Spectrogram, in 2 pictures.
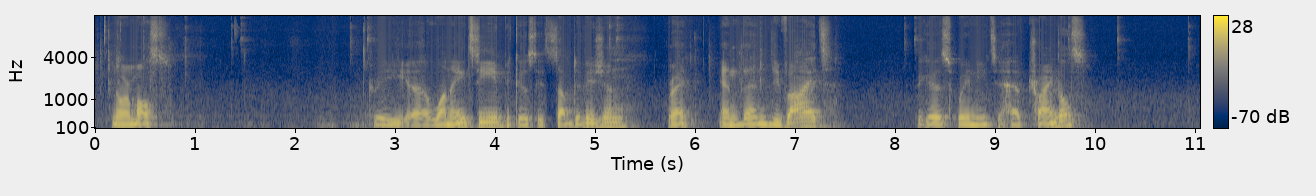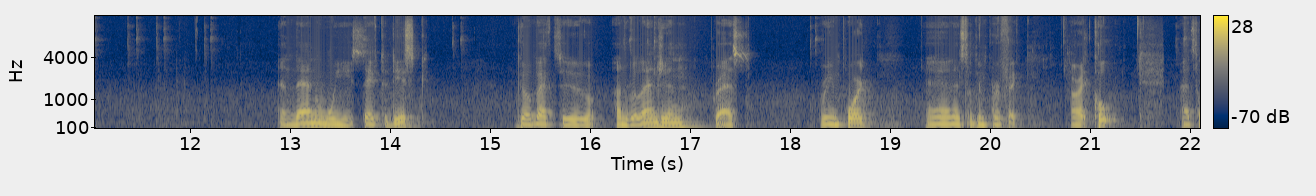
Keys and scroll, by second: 0.0-0.6 typing, 0.7 Return, 6.0-7.0 typing, 7.1 Return, 20.1-21.2 typing.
